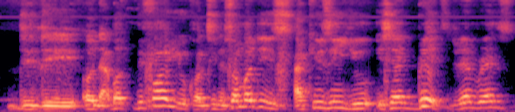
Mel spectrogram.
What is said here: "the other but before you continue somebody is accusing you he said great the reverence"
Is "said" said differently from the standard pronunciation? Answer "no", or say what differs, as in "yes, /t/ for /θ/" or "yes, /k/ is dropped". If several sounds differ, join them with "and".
no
